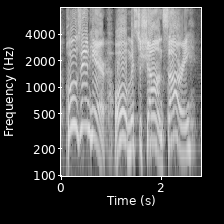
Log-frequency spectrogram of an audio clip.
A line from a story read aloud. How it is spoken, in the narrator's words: one of the nurses shouted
